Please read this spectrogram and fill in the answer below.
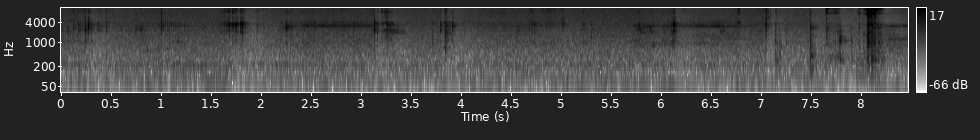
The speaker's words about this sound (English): And I'll need a little piece of that tape there. Not a pretty cut. Oh. We'll get it. The scissors.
